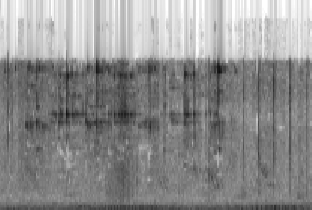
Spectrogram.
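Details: Domestic pigeons kept in a house in Pakistan: low, soft rolling coos rising and falling in a steady murmur, with faint clicks and background hum.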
